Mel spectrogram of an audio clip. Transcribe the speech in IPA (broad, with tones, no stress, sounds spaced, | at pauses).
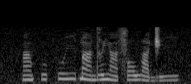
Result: ã˧ kʷ ɨ˧ kʷ iː˦ ɓ ã˧ d ə˦ j ã˨ s ɔ˦ w a˨ d͡ʒ iː˧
